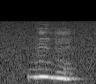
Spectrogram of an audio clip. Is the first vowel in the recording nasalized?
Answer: yes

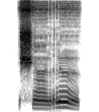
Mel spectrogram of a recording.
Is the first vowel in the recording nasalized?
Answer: yes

